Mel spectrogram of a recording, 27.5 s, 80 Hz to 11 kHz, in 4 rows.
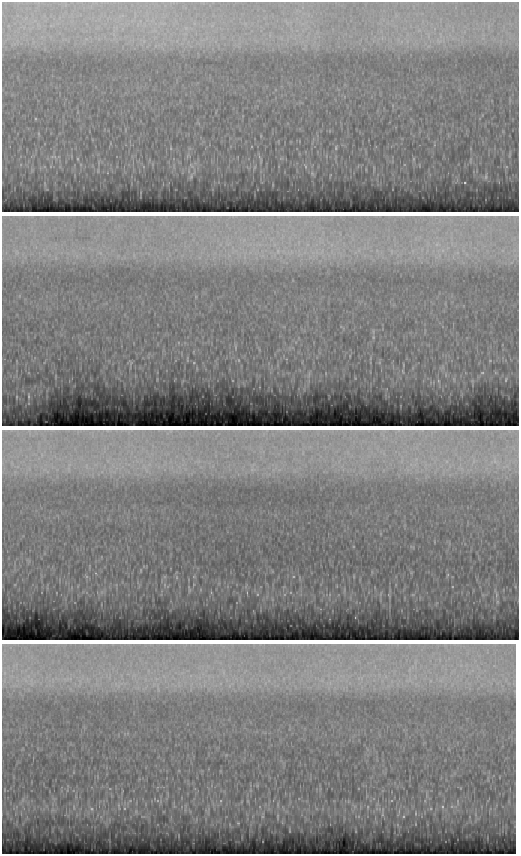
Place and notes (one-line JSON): {"title": "Zhongzheng Rd., Keelung City - Traffic Sound and Thunderstorms", "date": "2016-07-18 14:43:00", "description": "Traffic Sound, Thunderstorms", "latitude": "25.13", "longitude": "121.74", "altitude": "4", "timezone": "Asia/Taipei"}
